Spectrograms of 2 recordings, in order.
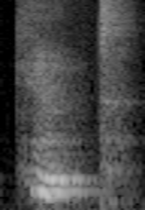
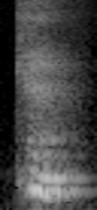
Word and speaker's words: can't: You don't hear me saying, you don't hear me completing this T. I don't say can't, can't. And I also don't make a full N. I don't say can't, can't. It's can't, can't. The tongue stops it there, okay?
